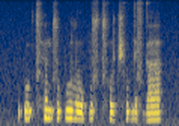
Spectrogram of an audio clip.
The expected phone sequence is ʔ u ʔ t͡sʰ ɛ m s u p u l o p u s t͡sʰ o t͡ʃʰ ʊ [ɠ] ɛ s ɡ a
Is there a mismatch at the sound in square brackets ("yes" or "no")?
yes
